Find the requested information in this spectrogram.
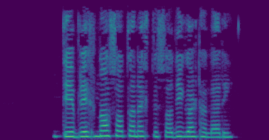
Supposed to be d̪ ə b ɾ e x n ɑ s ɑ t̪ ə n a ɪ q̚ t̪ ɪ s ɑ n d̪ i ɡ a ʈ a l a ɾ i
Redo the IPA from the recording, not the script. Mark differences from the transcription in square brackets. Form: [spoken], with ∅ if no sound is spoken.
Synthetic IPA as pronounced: d̪ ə b ɾ e x n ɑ s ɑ t̪ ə n a ɪ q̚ t̪ ɪ s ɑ [∅] d̪ i ɡ a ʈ a l a ɾ i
